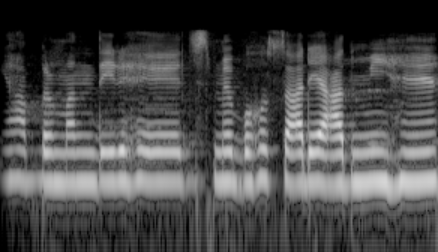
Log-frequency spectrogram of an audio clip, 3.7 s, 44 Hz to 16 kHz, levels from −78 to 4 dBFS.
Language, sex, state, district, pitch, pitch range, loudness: Hindi, female, Jharkhand, Palamu, 230 Hz, 225-235 Hz, -18 LUFS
